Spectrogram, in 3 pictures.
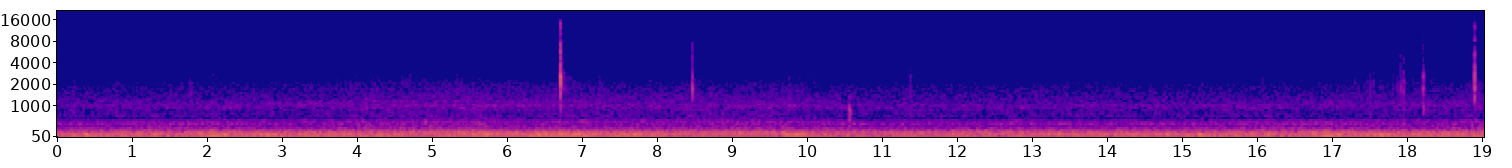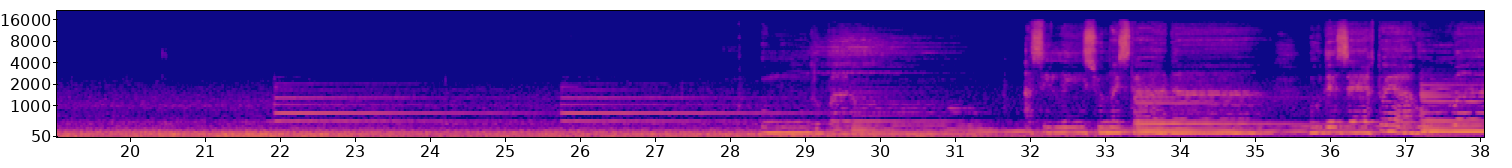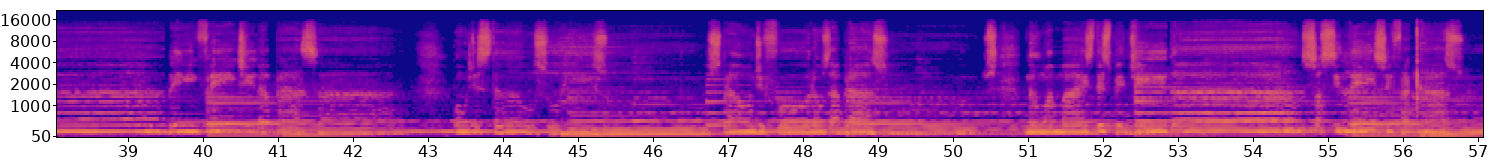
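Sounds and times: low steady rumble: 0:00.0 - 0:57.0
held synth notes: 0:21.9 - 0:38.8, 0:39.6 - 0:57.0.

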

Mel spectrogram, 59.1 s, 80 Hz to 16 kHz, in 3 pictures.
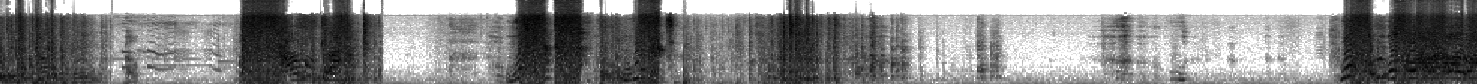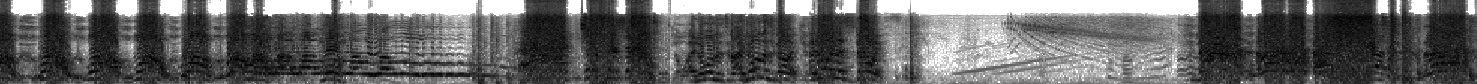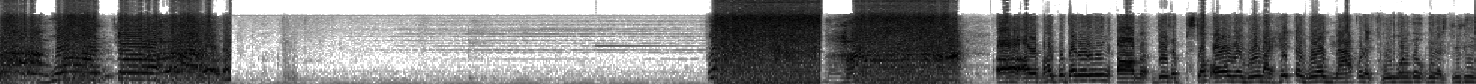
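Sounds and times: knocks and thuds: 0:00.0 - 0:01.5, 0:09.1 - 0:11.9
steady low hum: 0:00.0 - 0:39.2, 0:39.9 - 0:50.8
man yelling and screaming: 0:17.8 - 0:28.5, 0:30.3 - 0:31.5, 0:35.5 - 0:42.5, 0:50.0 - 0:52.9.

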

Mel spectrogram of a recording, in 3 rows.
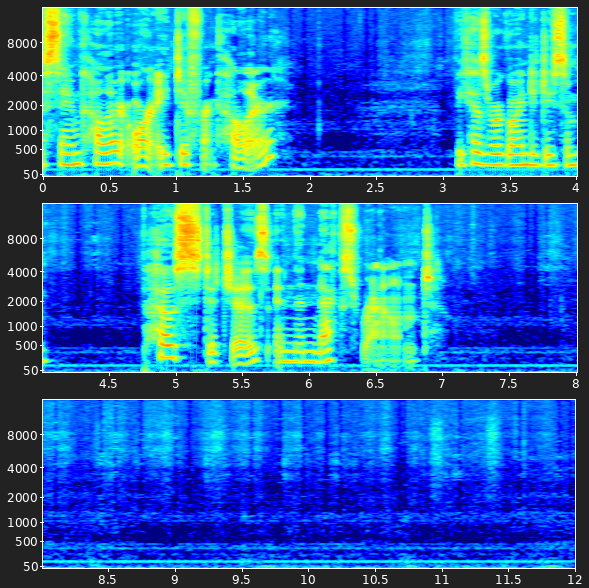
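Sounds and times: steady low hum: 0:00.0 - 0:12.0
yarn rubbing over crochet hook: 0:03.0 - 0:12.0.

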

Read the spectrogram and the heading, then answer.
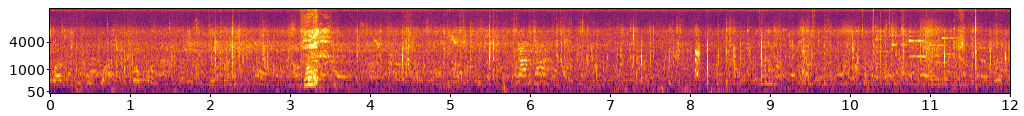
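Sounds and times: footsteps on paved road: 0:00.0 - 0:12.0
indistinct chatter: 0:00.0 - 0:12.0.

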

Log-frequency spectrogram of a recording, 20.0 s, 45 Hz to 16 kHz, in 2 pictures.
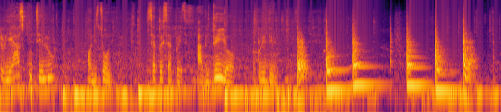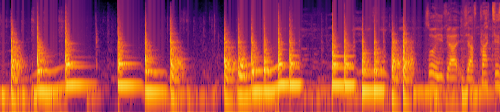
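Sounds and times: talking drum rhythm: 0:00.0 - 0:20.0.

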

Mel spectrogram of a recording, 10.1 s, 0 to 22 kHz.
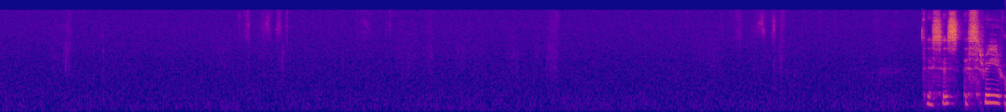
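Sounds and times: thread drawn through beads: 0:02.3 - 0:03.0.

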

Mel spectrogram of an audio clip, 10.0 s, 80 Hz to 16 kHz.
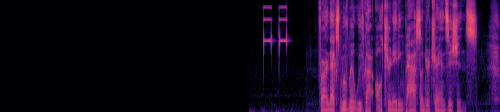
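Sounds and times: short high electronic beeps: 0:05.2 - 0:05.8.

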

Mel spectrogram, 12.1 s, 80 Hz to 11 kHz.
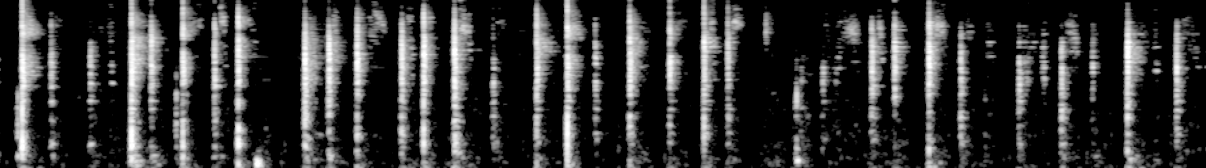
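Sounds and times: chalk tapping on a blackboard: 0:00.2 - 0:07.6, 0:08.2 - 0:12.0.

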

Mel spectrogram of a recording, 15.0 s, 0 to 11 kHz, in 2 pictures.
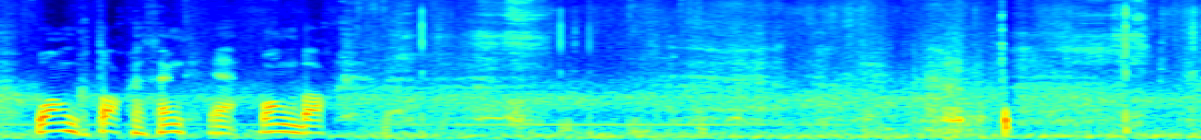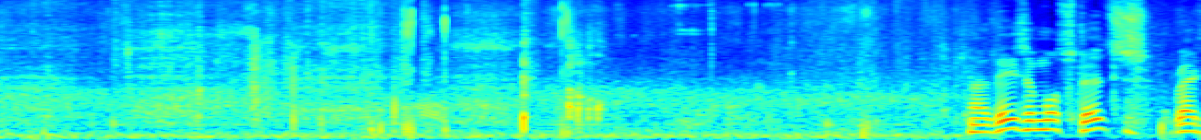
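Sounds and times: steady low rumble: 0:00.0 - 0:14.1
hands scraping and rustling soil: 0:01.6 - 0:15.0.

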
